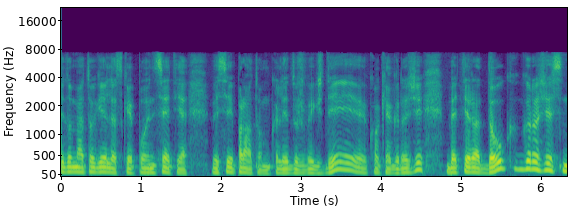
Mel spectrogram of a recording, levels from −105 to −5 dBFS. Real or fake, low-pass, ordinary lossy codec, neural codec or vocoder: real; 7.2 kHz; AAC, 48 kbps; none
